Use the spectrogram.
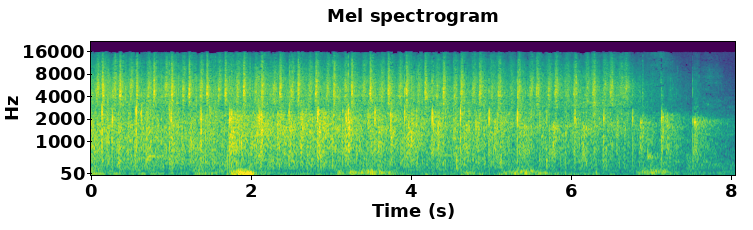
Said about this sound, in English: So could you massively just give him a real massive warm round of applause? Let's welcome him up to show our appreciation.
